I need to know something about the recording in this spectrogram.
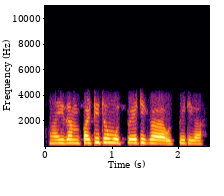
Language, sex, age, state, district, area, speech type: Sanskrit, female, 18-30, Karnataka, Bangalore Rural, rural, conversation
